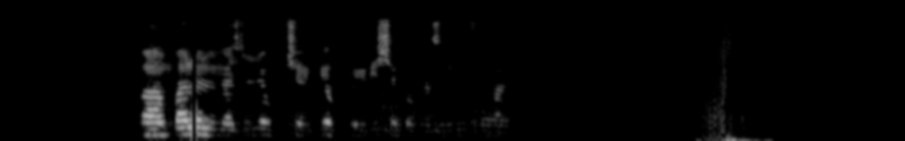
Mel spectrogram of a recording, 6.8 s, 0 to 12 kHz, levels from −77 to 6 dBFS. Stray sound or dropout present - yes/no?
yes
